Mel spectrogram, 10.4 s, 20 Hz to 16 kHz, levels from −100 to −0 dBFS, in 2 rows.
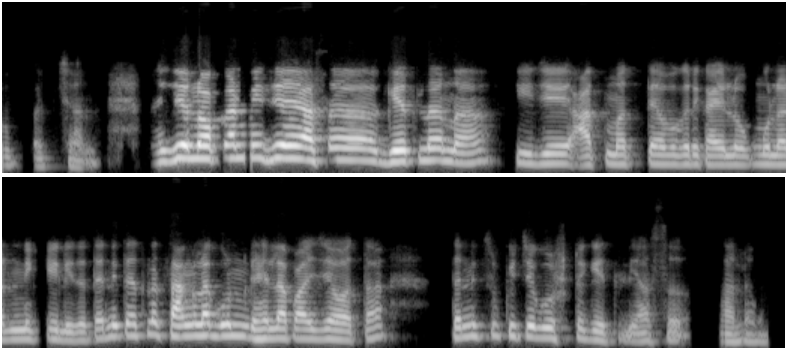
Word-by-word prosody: खूपच 140 -3 -20
छान. - - -16
म्हणजे 185 +1 -10
जे 255 -1 +10
लोकांनी 260 +1 +5
जे 255 +2 +8
असं 225 -1 +4
घेतलं 205 +3 +4
ना, 175 -2 -2 0.3
की 175 -2 -7
जे 165 0 -2
आत्महत्या 160 +2 -7
वगैरे 155 0 -6
काही 150 -1 -4
लोक, 150 0 -7
मुलांनी 155 0 -5
केली, 150 -2 -9
तर 140 - -7
त्यांनी 175 +4 -4
त्यातला 220 +2 -5
चांगला 210 +2 +3
गुण 210 -1 -1
घ्यायला 165 0 -1
पाहिजे 160 0 -3
होता. 155 +4 -5 0.5
त्यांनी 190 +3 -5
चुकीची 205 -1 -6
गोष्ट 175 -1 -6
घेतली 140 -5 -10
असं 130 0 -13 0.3
झालं. 120 -1 -13
170 Hz, 180 wpm, -22 LUFS, 155-210 Hz, 0.5 s, जे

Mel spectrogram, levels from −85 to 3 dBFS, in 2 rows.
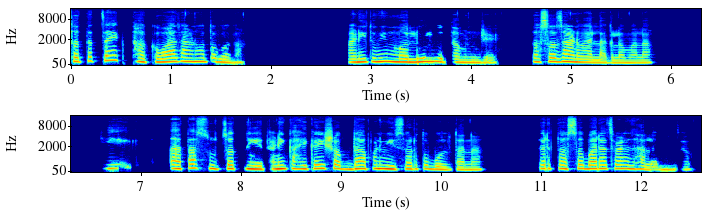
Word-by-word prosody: सततचा 270 +4 -2
एक 320 - -6
थकवा 215 0 +1
जाणवतो 240 -1 +1
बघा. 180 +1 -7 1.1
आणि 200 +2 +2
तुम्ही 235 +1 +4
मलूल 220 0 +4
होता 200 -3 -3
म्हणजे. 175 -2 -4 0.4
तसं 230 +2 +1
जाणवायला 210 -6 +2
लागलं 170 -1 -5
मला 170 +1 -6 0.8
की 245 0 -5 0.6
आता 240 +3 +1
सुचत 240 -3 -1
नाहीहेत 210 -2 +3
आणि 225 +2 +6
काही-काही 235 +1 +1
शब्द 225 -4 0
आपण 235 +1 +3
विसरतो 210 +1 +1
बोलताना. 175 -2 -4 0.6
तर 240 - -1
तसं 235 +1 +1
बऱ्याच 235 +1 +2
वेळा 240 -1 +2
झालं 195 -6 -2
माझं. 170 +1 -9
220 Hz, 145 wpm, -21 LUFS, 190-240 Hz, 1.1 s, आणि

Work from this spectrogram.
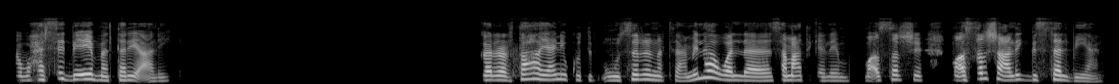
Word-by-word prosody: طب 195 0 -6
وحسيت 215 +7 -2
بإيه 225 +4 +5
أمّا 200 -5 0
اتريق 195 +1 0
عليك؟ 165 +2 -7 3.0
كررتها 205 +5 +3
يعني 225 +1 +1
وكنت 205 -2 -11
ف - - -19
مُصّر 185 +5 -2
إنك 195 -4 -3
تعملها 240 - +2
والّا 190 -7 +2
سَمَعت 195 +2 +1
كلامه؟ 175 -2 -9 0.2
ما - - +1
أثرش 215 +3 -4 0.4
ما - - +7
أثرش 265 +6 0
عليك 200 +3 +4
بالسَلب 205 -2 -1
يعني؟ 145 -3 -9
200 Hz, 125 wpm, -22 LUFS, 180-220 Hz, 3.0 s, ما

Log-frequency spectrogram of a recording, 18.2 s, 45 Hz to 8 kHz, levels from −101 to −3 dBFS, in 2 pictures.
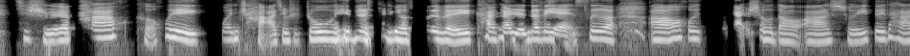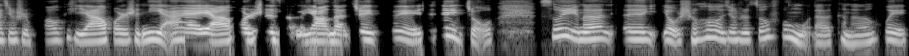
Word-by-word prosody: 其 225 - -8
实 190 -4 +1 0.3
他 250 +1 +6 0.2
可 - - -8
会 220 -10 +5
观 210 0 -5
察， 195 - 0
就 190 +3 -3
是 185 -2 -8
周 210 +1 +3
围 205 -1 +4
的 215 -1 +4
这 220 -8 -4
个 195 -3 +5 0.2
氛 225 -3 +3
围， 185 -1 +6
看 210 +2 0
看 200 - +5
人 175 -1 +3
的 210 +1 +4
脸 185 -7 +4
色， 215 -1 +1 0.3
啊， 205 +3 +3
会 230 -2 -4
感 285 +7 -5
受 210 -4 -3
到 180 -2 -3
啊， 170 +1 -4
谁 180 0 -3
对 220 +1 -4
他 205 -7 -5
就 195 0 -9
是 185 -3 -9
包 185 +1 -12
庇 190 -4 -9
啊， 175 +2 +1
或 190 -2 -8
者 175 - -4
是 185 0 -5
溺 195 +2 -1
爱 195 -2 +1
呀， 175 -2 +4
或 200 -1 -2
者 - - +1
是 210 -1 -3
怎 190 - -10
么 - - -5
样 180 0 +2
的， 170 -2 -2
这” 200 -2 -2
对， 215 -7 -4
是 230 - -26
这 295 -5 0
种。 170 +3 -9 0.4
所 270 +1 -5
以 270 -7 -1
呢， 210 +2 -1 0.2
呃， 210 0 -4 0.2
有 185 -5 -5
时 190 - -8
候 230 +1 -6
就 200 0 -8
是 195 -1 -6
做 225 +6 -10
父 265 -2 -9
母 160 -7 -7
的， 155 0 -13
可 190 - -12
能 155 +5 -11
会 190 -4 -7
200 Hz, 230 characters per minute, -21 LUFS, 180-220 Hz, 0.4 s, 他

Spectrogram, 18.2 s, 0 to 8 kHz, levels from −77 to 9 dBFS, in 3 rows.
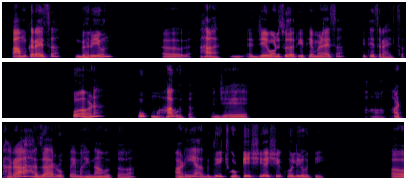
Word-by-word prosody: काम 175 +3 +7
करायचं 180 +4 +5 0.4
घरी 135 +4 +2
येऊन 180 +7 +2 0.8
अ, - - -7 0.5
हां, 90 +6 -2
जेवण 135 +7 +3
सुद्धा 170 0 +4
तिथे 160 0 -1
मिळायचं, 155 +6 0 0.3
तिथेच 175 +2 -3
राहायचं. 85 -3 -10 1.1
पण 275 +4 +3 0.6
खूप - - 0
महाग 220 - +3
होतं. 180 - -6 0.3
म्हणजे 125 +5 -5 1.8
हां, - - -18 0.3
₹18,000 160 - +2
महिना 120 -5 -2
होतं. 90 -8 -8 0.7
आणि 160 +8 +1
अगदी 140 +10 -1
छोटीशी 180 +6 +1
अशी 190 +1 -1
खोली 175 -2 0
होती. 120 - -3 1.0
अ, 130 - -4
155 Hz, 95 wpm, -26 LUFS, 125-180 Hz, 1.8 s, काम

